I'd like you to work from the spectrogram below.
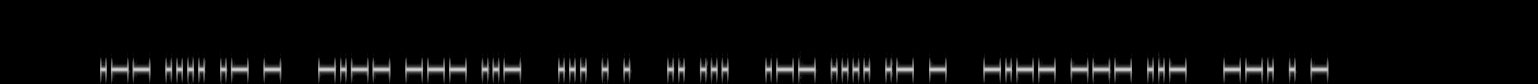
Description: Morse code, heard as a keyed tone, about 22 wpm, 700 Hz. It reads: WHAT YOU SEE IS WHAT YOU GET
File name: practice / 22wpm / Sets of 7 Words - 22wpm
